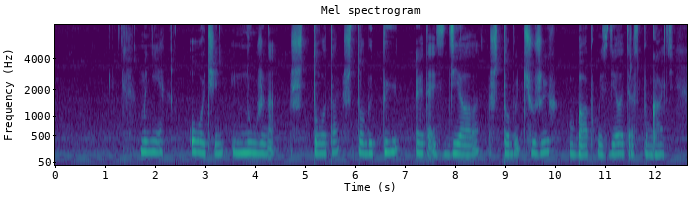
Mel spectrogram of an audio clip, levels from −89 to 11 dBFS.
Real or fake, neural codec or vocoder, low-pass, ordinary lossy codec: real; none; none; none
